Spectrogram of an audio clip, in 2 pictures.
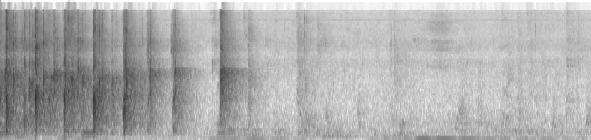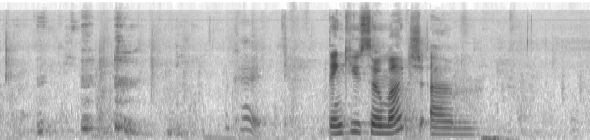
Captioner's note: applause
